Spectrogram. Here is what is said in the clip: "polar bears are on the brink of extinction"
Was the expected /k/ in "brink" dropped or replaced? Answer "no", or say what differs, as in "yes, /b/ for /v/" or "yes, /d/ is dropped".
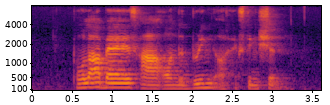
yes, /k/ is dropped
